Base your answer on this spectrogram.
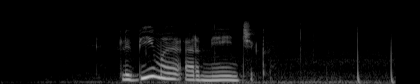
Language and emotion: Russian, positive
